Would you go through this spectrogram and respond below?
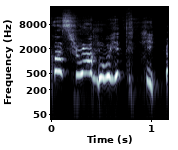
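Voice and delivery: very high, drawn-out mock question; mock high-pitched voice. Sister retelling row over brother's breaking voice, mock squeal. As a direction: squeal it as a teasing imitation.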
